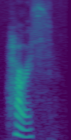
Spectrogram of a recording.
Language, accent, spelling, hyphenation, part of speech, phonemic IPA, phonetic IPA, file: English, US, hearth, hearth, noun, /ˈhɑɹθ/, [ˈhɑɹθ], En-us-hearth.ogg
